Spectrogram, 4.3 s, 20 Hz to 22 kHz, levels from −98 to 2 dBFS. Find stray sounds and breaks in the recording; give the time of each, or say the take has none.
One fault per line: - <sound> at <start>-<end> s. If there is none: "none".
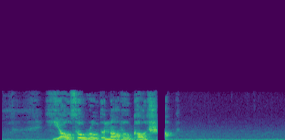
- dropout at 2.3-2.5 s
